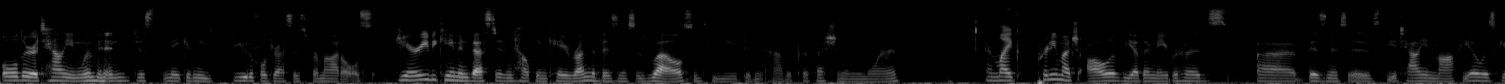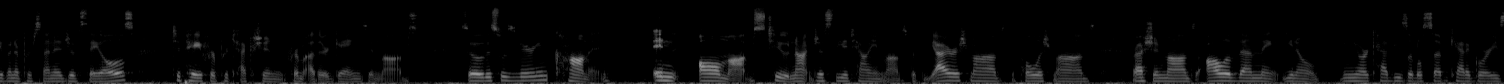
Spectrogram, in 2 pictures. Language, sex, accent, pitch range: English, female, American, 135-160 Hz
